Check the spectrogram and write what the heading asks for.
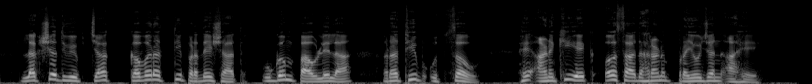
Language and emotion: Marathi, neutral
